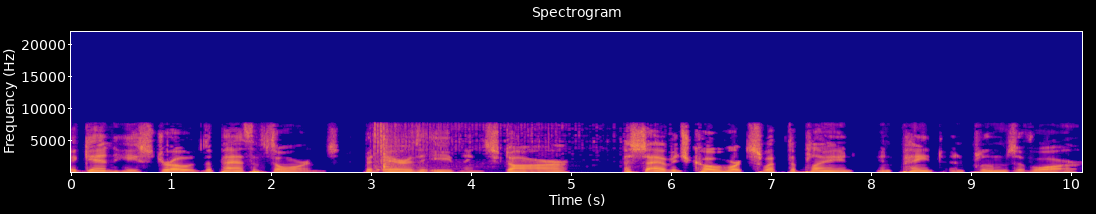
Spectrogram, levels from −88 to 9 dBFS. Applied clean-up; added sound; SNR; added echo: classical method spectral subtraction.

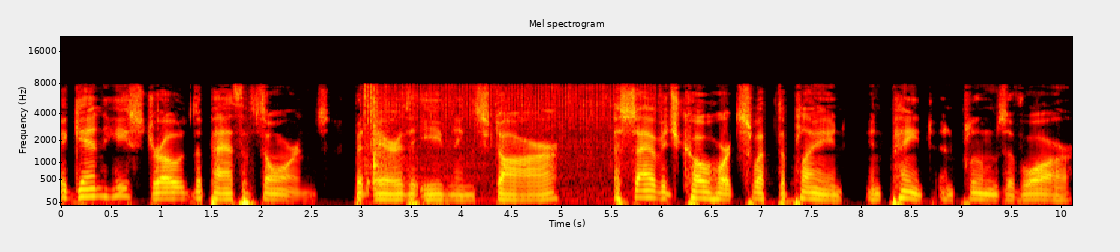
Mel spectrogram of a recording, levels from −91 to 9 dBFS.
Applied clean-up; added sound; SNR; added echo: none; Bicycle; 11 dB; none.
